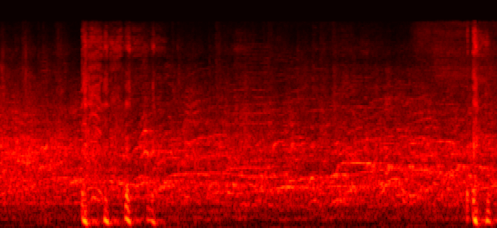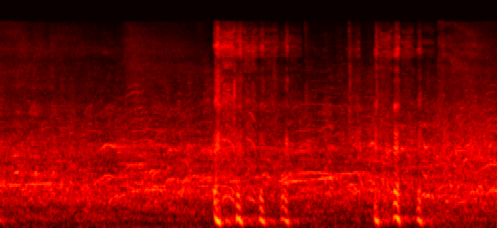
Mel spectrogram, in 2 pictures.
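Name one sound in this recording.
A man talks loudly on a stage.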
